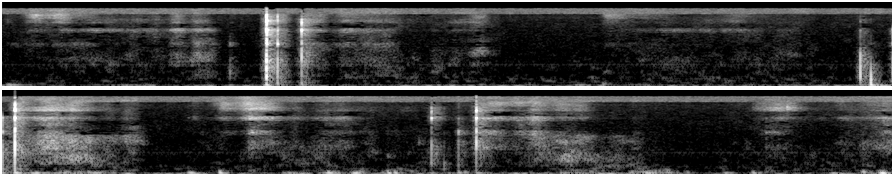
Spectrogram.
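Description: A small, round, solid wooden tree-slice stand with growth rings is held in both hands and tapped and scratched with long red nails. Soft scratching and low rustling run throughout, broken by several sharp, dry taps that have bright clicks on top and die away almost instantly.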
